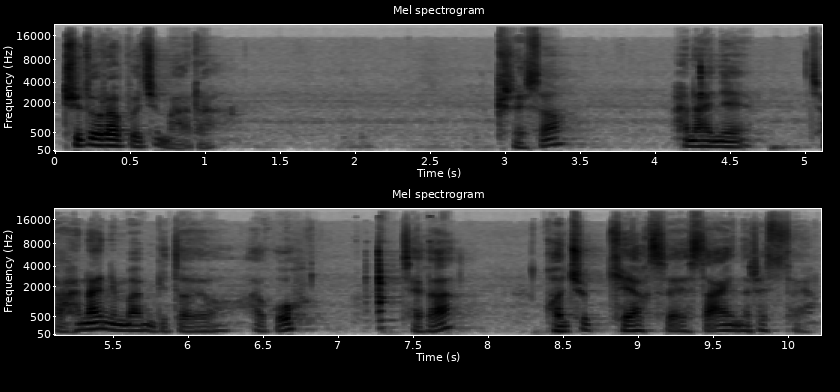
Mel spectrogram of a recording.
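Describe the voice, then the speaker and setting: A middle-aged man preaching in a church, his voice gravelly and low-edged with fry. He tells a personal story with animated delivery, voicing his own prayers aloud. His pitch sits in an ordinary middle range. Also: unhurried, pauses often. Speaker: missionary preacher. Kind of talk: storytelling sermon. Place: church sanctuary.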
